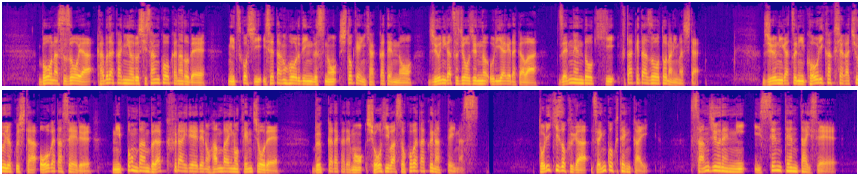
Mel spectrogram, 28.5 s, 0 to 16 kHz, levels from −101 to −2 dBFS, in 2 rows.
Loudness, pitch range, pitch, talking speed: -18 LUFS, 115-145 Hz, 130 Hz, 265 characters per minute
